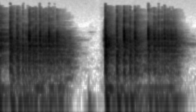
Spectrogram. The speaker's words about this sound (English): do you want to do the second roll or do you want me to do the second roll? I've got my dice out for this one, so I think I'll do this one.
